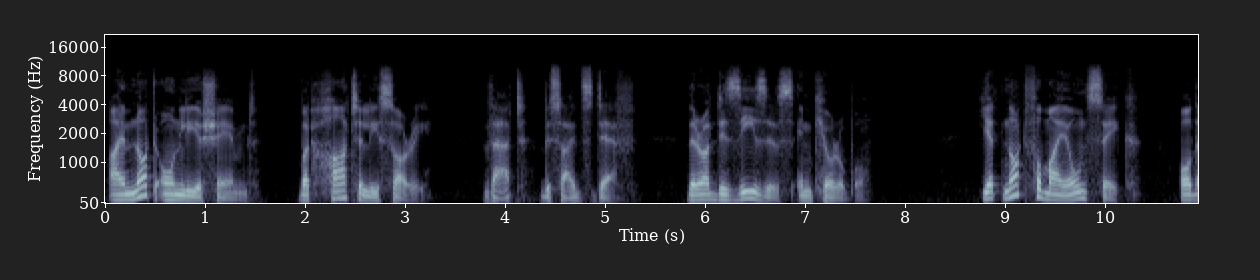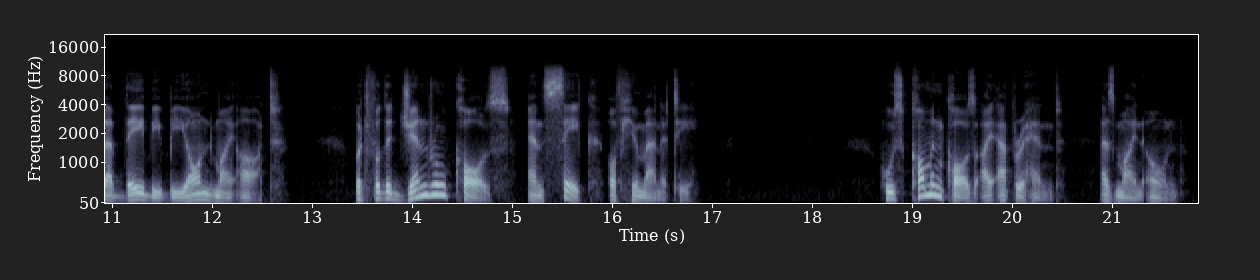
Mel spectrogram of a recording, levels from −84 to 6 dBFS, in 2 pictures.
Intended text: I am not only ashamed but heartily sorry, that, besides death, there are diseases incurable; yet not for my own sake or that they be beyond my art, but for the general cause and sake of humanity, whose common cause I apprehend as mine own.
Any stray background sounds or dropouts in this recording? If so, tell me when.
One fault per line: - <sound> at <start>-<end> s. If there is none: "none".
none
